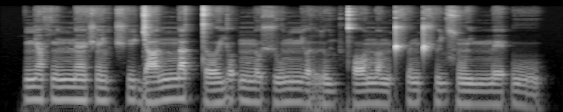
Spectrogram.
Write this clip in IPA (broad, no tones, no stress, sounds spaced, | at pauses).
ɲ ã x ĩ nː ɛ̃ ʃ ɛ̃ ʎ t͡ʃʰ i ɟ a nː a tː ɤ j o ʔ nː o ʃ u n ɲ ɤ r u ʎ kʰ ɔ n ɔ n t͡ʃʰ ɯ n t͡ʃʰ ɯ ʎ s ũ j mː e ʔ u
